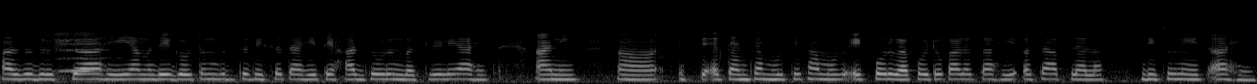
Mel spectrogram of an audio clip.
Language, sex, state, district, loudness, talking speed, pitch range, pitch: Marathi, female, Maharashtra, Nagpur, -36 LUFS, 140 wpm, 225-240 Hz, 230 Hz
